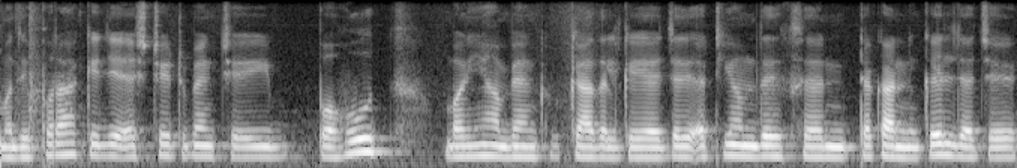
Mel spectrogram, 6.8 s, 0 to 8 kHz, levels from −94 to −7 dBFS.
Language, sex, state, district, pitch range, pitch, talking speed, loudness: Maithili, male, Bihar, Madhepura, 135-145 Hz, 140 Hz, 175 wpm, -18 LUFS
